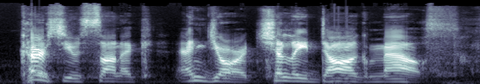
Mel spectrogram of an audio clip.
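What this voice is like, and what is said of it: Villain character impression voice. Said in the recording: “don't we all have to do Eggman and Bowser impressions”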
